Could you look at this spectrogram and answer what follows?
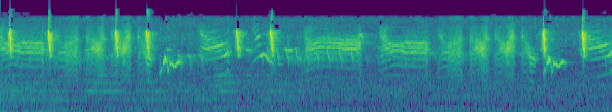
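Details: Cisticola juncidis, the zitting cisticola or streaked fantail warbler: crisp, very high tick notes repeated at fairly regular short intervals, interleaved with warbling and bubbling phrases from several other singing birds.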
